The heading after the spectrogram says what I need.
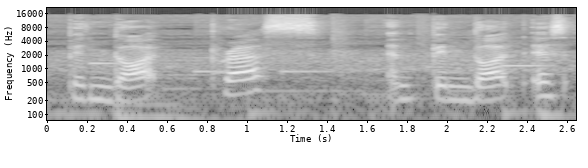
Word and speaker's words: Pindot: and fun fact I'm from the Philippines so pen not press is actually supposed to be pronounced been dot press and fin dot is actually the Filipino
